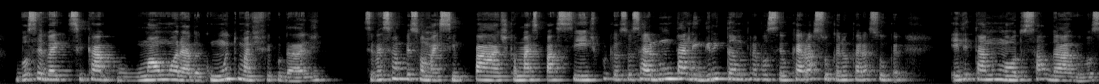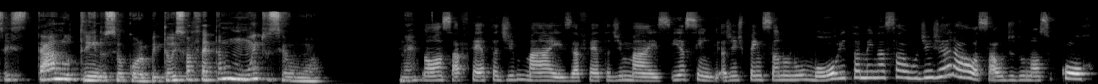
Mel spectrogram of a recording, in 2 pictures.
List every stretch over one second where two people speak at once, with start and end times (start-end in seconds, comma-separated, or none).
none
